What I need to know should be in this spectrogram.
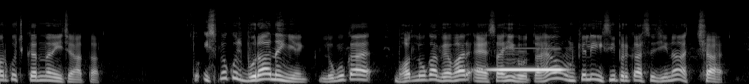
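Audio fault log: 4.71 to 5.75 s, loudspeaker feedback squeal: a steady 687 Hz tone swells over about a third of a second to roughly 10 dB above the speech as the microphone-to-speaker loop exceeds unity gain; unlike mains hum, it is a single non-harmonic pitch that builds from nothing.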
